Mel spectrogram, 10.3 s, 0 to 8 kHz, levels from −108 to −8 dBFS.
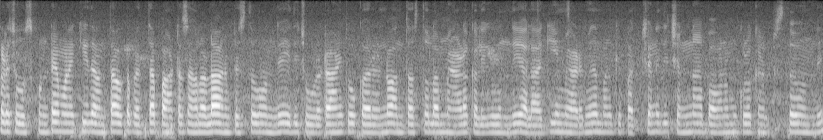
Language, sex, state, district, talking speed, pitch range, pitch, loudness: Telugu, female, Andhra Pradesh, Krishna, 170 wpm, 175-185 Hz, 180 Hz, -21 LUFS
